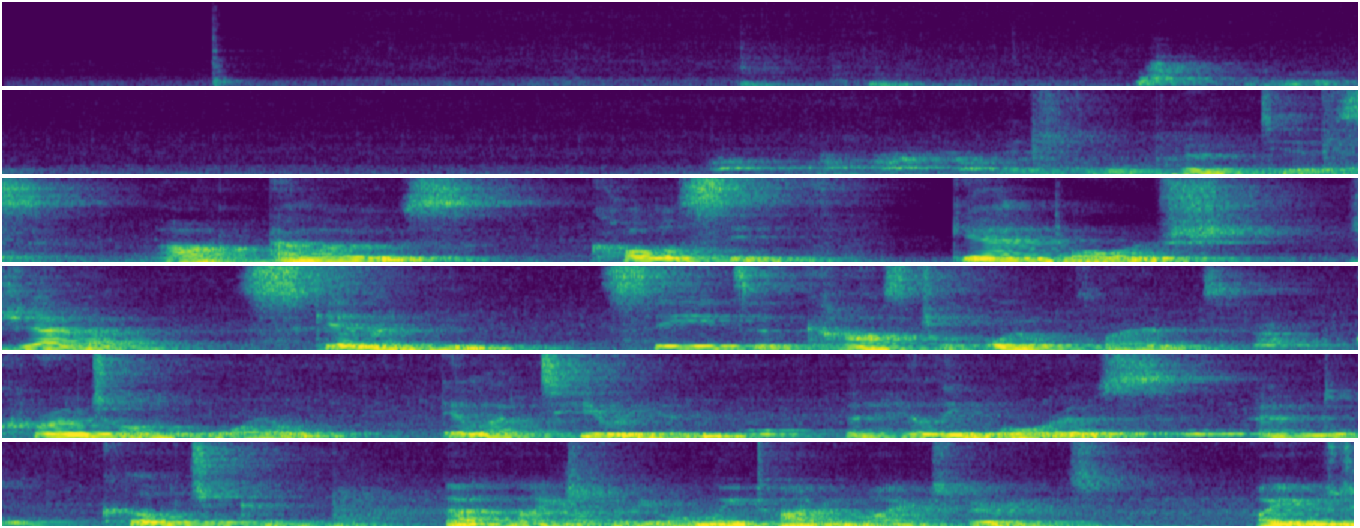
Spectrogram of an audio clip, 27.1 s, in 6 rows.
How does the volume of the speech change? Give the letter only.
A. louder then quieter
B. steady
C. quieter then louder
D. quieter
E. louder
B.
